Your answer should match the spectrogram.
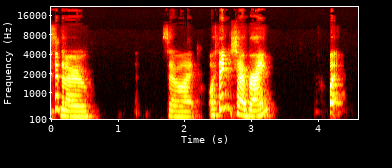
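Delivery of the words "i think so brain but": put-on cartoon mouse voice, higher and louder. Showing how the Pinky voice was done back and forth: Pinky voice. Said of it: "my Pinky voice".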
